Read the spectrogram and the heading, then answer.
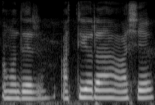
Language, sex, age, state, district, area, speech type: Bengali, female, 18-30, West Bengal, Cooch Behar, urban, spontaneous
